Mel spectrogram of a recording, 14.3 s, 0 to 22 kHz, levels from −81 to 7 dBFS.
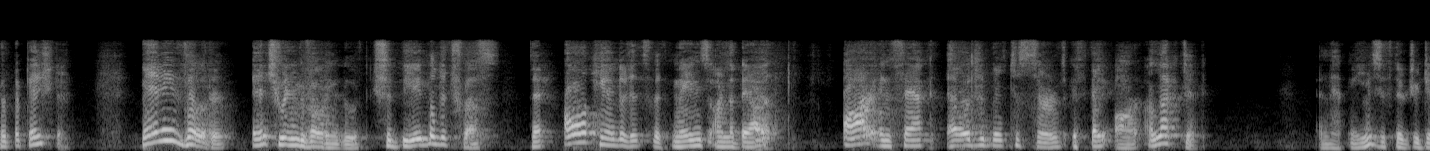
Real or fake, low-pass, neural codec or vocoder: fake; 7.2 kHz; codec, 44.1 kHz, 2.6 kbps, DAC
